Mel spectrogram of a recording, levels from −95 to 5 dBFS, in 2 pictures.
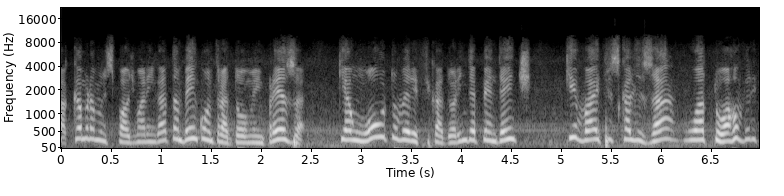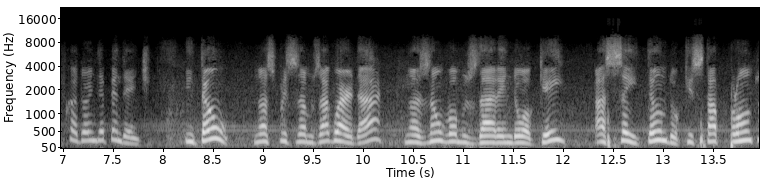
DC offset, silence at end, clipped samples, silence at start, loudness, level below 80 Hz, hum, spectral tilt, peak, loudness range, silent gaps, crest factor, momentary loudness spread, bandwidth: under 0.1%; 0.05 s; under 0.1%; 0 s; -16 LUFS; -52 dBFS; none; -7 dB/octave; 0 dBFS; 2 LU; none; 14 dB; 8 LU; 8.6 kHz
